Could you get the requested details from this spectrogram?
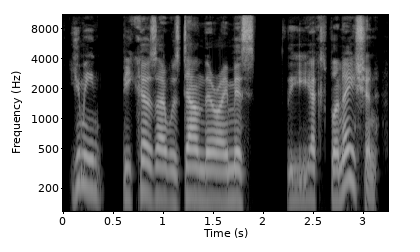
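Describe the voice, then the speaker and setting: A man voicing a terrified middle-aged shopkeeper who shouts and pleads frantically in an audiobook. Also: fairly high pitch, brisk, vocal fry, dry recording, studio quality, voice pushed up. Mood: urgent pleading. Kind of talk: audiobook character voice.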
